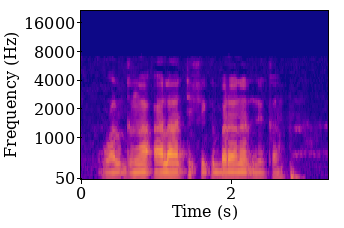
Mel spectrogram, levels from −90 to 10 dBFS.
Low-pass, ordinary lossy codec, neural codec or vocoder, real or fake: 7.2 kHz; Opus, 64 kbps; codec, 24 kHz, 3.1 kbps, DualCodec; fake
